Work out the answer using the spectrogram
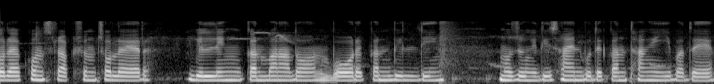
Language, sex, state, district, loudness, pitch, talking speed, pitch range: Chakma, female, Tripura, Unakoti, -15 LUFS, 195 Hz, 115 wpm, 190-205 Hz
